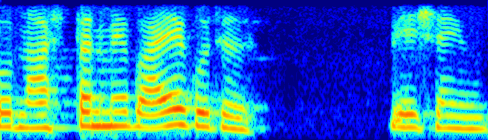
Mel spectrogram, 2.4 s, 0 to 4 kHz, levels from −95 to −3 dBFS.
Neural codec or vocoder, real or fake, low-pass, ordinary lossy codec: none; real; 3.6 kHz; none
